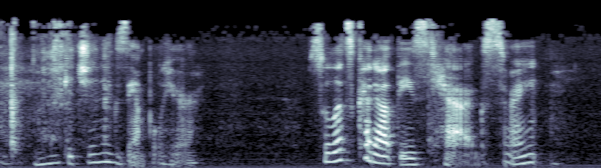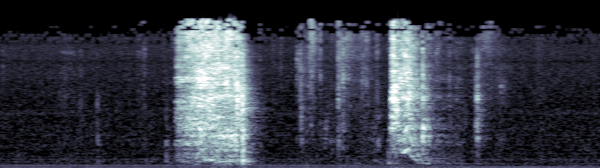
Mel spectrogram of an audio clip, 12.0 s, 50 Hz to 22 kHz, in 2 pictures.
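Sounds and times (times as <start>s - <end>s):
paper cutter slicing paper: 7.7s - 8.6s, 9.8s - 10.5s.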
